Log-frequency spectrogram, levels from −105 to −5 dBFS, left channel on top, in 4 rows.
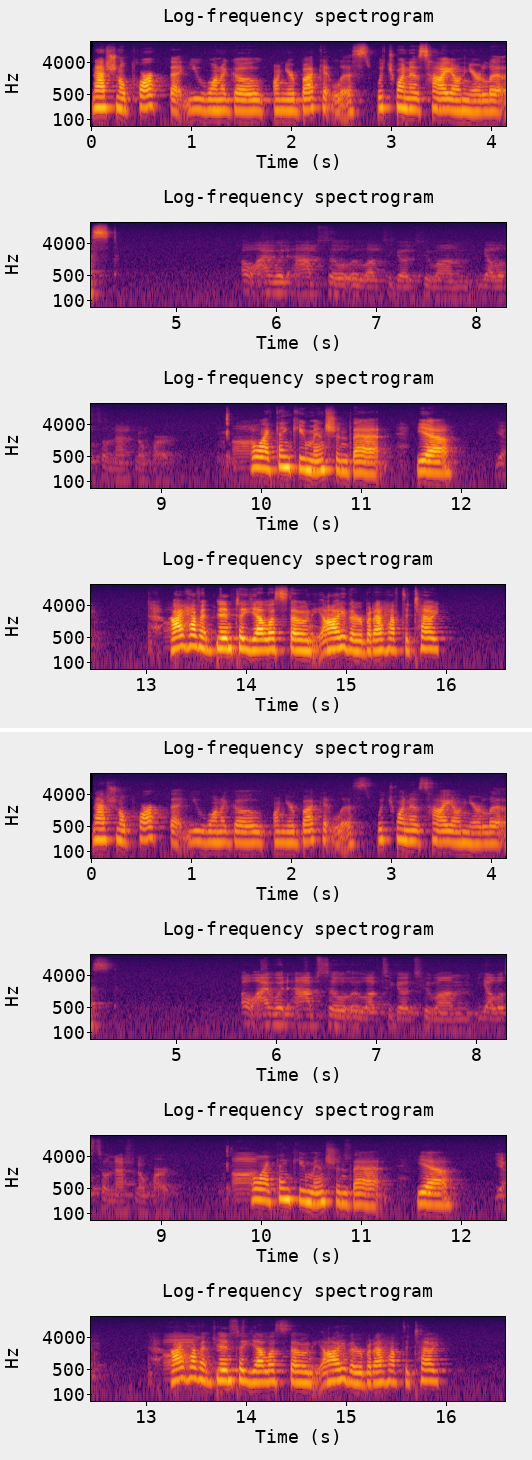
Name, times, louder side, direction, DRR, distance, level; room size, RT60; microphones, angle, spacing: voice 1, 0.0-4.2 9.9-11.2 11.6-11.9 13.0-15.9, left 6 dB, 70° left, 0.6 m, -24 dB
voice 2, 5.6-9.1 9.7-10.1 12.3-12.6 13.2-13.8, right 4 dB, 90° right, 3.3 m, -45 dB
17.0 x 8.4 x 6.2 m
head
